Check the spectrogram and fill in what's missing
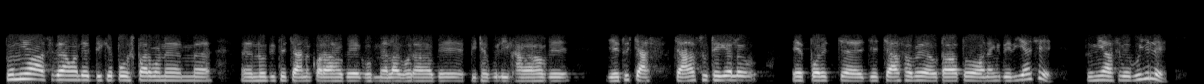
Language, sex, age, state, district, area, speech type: Bengali, male, 18-30, West Bengal, Jhargram, rural, conversation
